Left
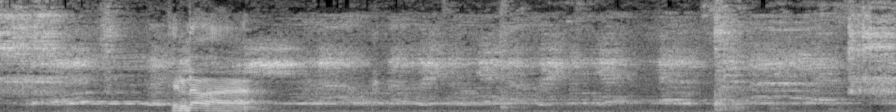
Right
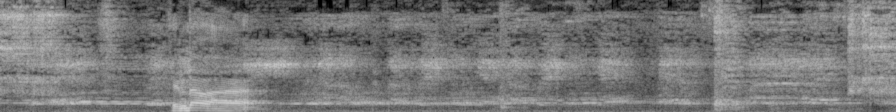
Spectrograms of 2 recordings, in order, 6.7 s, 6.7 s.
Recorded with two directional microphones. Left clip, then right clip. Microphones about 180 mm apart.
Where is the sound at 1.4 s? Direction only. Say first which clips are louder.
Left 2 dB; 20° right (ahead or behind).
